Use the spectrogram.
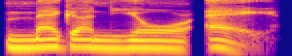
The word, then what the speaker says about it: Meganeura: Meet Meganeura, pronounced megan-your-a, one of the largest flying insects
